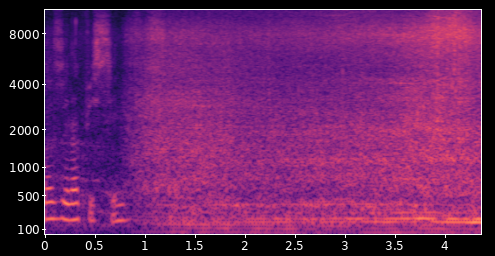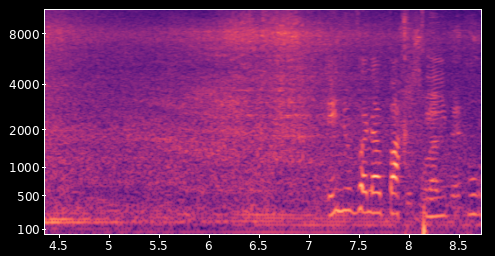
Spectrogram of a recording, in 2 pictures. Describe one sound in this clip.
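A vehicle engine idles nearby outdoors.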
